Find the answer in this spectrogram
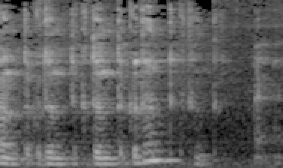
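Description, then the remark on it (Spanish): A voice imitates a horse galloping with a quick, rhythmic run of clopping vocal bursts, fairly loud, sustained for a couple of seconds with no other sounds around it. “dije que te gustaba mi, mi efecto sonido de caballo.”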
